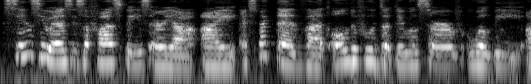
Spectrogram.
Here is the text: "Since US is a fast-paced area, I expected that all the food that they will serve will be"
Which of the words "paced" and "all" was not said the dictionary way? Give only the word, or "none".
paced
